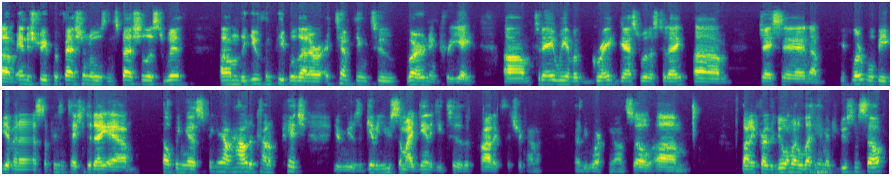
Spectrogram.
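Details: Adult male speaker; normal speech.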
